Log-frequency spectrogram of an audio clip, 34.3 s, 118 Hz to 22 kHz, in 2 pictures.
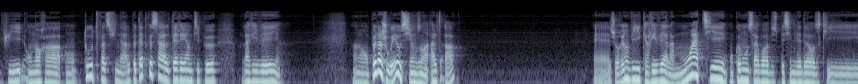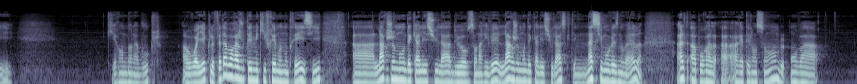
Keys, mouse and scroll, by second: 26.3 click, 28.9 alt+a.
